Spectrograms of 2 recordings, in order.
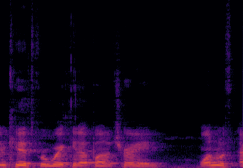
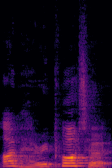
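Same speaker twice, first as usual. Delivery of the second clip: put-on higher, louder British boy through laughter; British Harry Potter voice; 5 semitones higher, 5 dB louder than usual. A narrator's reading. Boy Harry introduces himself to the girl, British voice. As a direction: introduce yourself in amused storybook British. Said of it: "I love your Harry Potter voice".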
